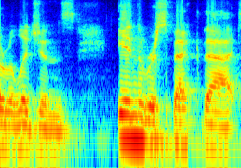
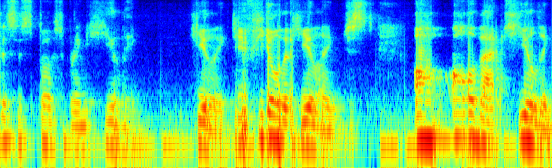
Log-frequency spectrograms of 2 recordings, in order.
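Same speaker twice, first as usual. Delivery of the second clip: taking on a woman's voice. Retelling a sermon where she tells the audience to feel healing: imitating Marianne Williamson. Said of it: "And she said".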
